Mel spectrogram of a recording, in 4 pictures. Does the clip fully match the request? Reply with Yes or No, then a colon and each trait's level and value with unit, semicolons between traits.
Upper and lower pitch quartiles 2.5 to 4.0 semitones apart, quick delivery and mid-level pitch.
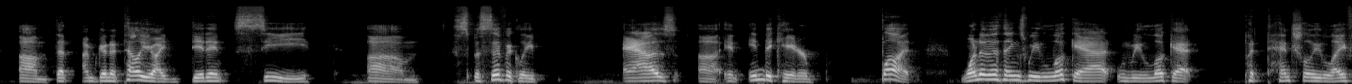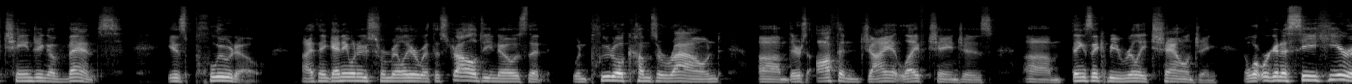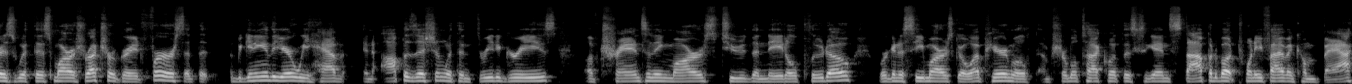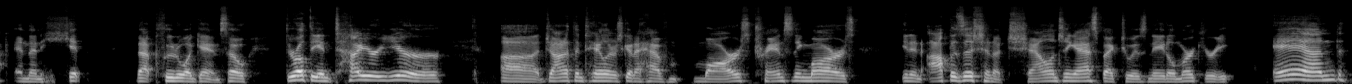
No: average, 3.6 semitones; average, 165 wpm; medium, 155 Hz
